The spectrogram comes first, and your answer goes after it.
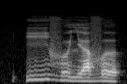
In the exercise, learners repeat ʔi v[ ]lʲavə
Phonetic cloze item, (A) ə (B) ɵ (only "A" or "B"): B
